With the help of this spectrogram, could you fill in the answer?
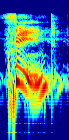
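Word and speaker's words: feign: उसे कर सकते हैं फैल फैल यहां पर जो आई और जी है बच्चों वो साइलेंट है तो आप इसे सिर्फ एफ आई एन की तरह प्रनंसे करेंगे फैल फैल बहाना करना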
